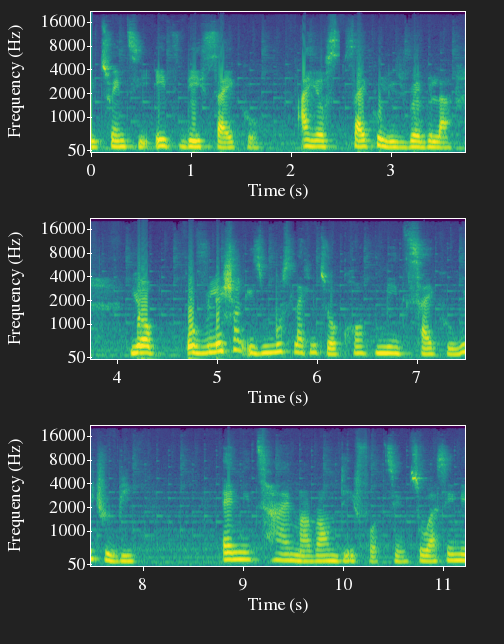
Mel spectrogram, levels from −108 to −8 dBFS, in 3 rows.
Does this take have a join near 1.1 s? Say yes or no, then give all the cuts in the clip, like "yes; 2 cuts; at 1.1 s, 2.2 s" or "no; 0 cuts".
no; 1 cut; at 2.5 s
